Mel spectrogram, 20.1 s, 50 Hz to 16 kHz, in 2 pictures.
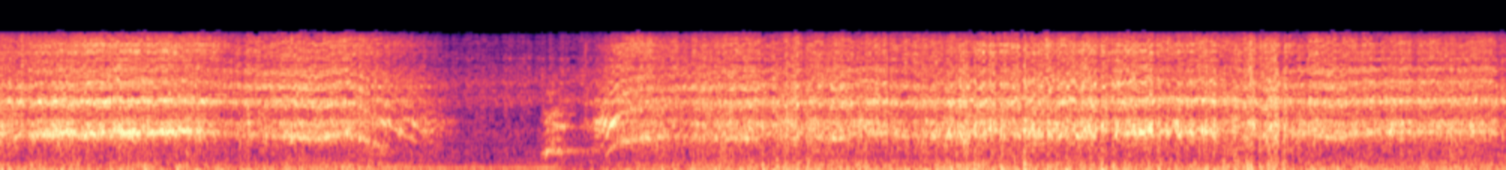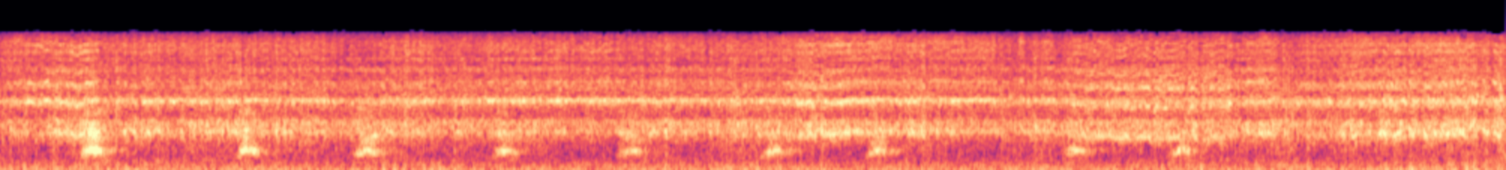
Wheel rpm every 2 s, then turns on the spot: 210, 60, 180, 220, 230, 230, 230, 230, 220, 220.
none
